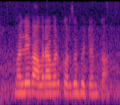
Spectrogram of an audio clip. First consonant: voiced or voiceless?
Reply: voiced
